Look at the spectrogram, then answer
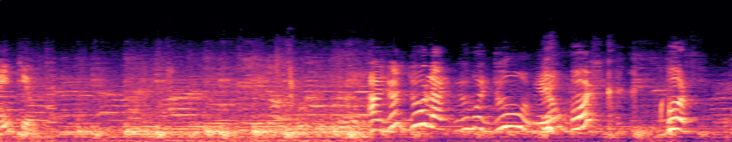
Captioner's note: reggaeton music; laughs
